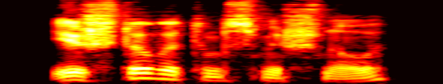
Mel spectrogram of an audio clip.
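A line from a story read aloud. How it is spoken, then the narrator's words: Sharp question. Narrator (Russian): резко спросила она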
